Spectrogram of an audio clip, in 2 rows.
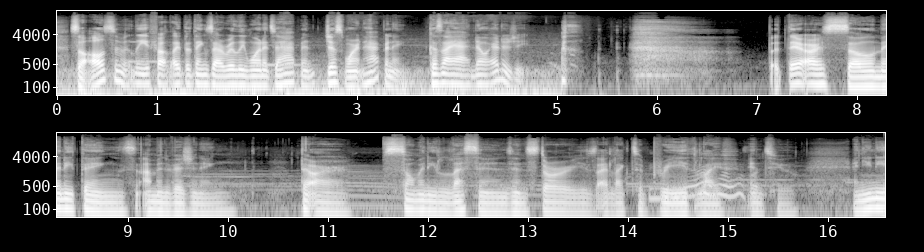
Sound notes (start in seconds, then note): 5.0 laughter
